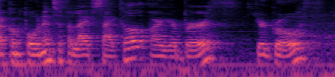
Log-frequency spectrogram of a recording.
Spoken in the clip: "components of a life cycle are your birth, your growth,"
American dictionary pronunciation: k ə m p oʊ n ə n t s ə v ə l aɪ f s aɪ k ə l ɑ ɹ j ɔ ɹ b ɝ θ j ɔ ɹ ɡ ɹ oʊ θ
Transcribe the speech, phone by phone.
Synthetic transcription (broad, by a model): k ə m p oʊ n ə n t s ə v ə l aɪ f s aɪ k ə l ɑ ɹ j ɔ ɹ b ɝ θ j ɔ ɹ ɡ ɹ oʊ θ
